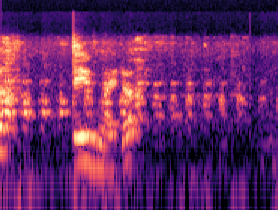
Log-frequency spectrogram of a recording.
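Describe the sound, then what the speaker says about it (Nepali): Chickens cluck faintly in a village yard in the background while a person talks in the foreground. "यही हो भने चाहिँ ब्याकग्राउन्ड म्युजिकमा कुखुराहरू कराउँदै होला"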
